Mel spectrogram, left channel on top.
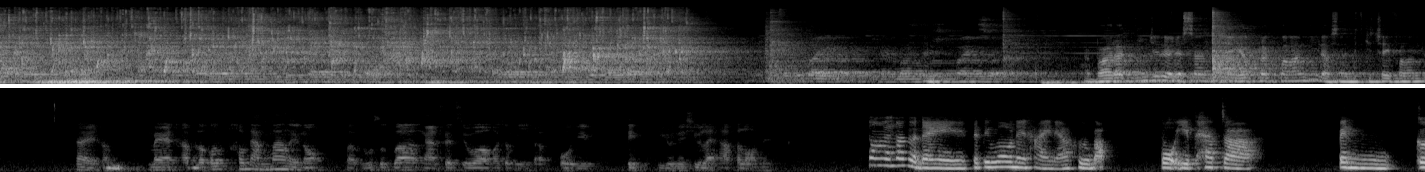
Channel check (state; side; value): different; both; correlation 0.00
